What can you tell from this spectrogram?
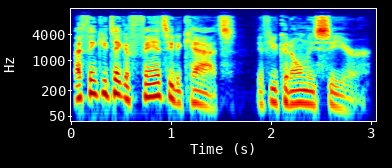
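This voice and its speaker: A man's voice: on the low side, sing-song, brisk, no room sound, studio quality. A man voicing a polite, eager little girl in a storybook, chatty, earnest and apologetic in manner. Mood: soothing.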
